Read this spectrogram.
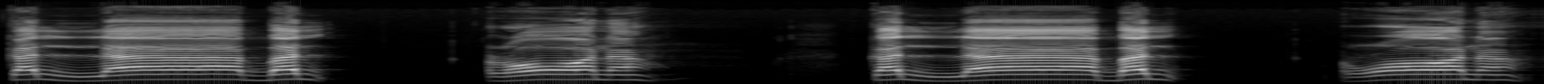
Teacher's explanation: تھوڑی دیر رک جائیں گے، سکتہ کریں گے، آواز روکیں گے، سانس جاری رکھیں گے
